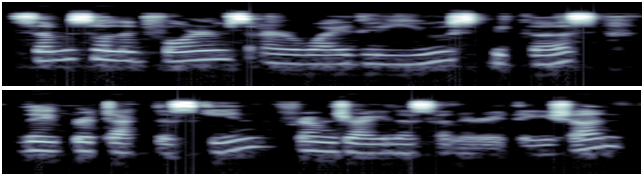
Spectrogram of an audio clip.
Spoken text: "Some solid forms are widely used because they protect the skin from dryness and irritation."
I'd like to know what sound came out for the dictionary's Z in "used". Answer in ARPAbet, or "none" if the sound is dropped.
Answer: S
